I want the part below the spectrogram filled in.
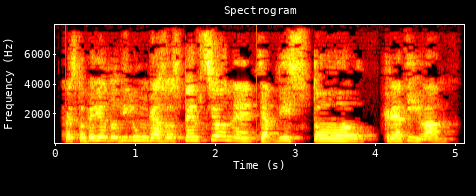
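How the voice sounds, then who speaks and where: A male radio host with a fairly high voice. He puts prepared questions and announcements to listeners and guests in an orderly interview style. The audio is a little dull and lo-fi. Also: level tone, slow. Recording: slightly dull lo-fi radio sound.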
